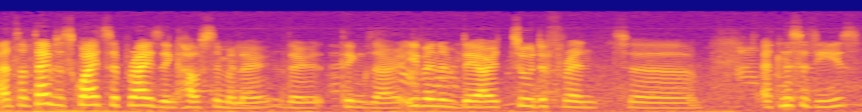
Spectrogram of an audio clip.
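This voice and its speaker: Speaking at a fairly quick pace with an Arabic accent, a woman uses a fairly high voice with ordinary pitch variation and big swings in loudness. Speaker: interviewee on intercultural dialogue. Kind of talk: interview.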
